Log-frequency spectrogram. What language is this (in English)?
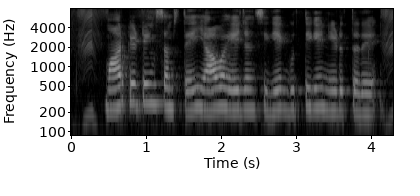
Kannada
